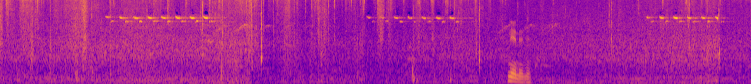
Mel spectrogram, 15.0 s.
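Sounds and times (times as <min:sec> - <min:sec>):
footsteps and scuffing: 0:00.0 - 0:13.0
songbird singing high notes: 0:02.1 - 0:05.4, 0:07.4 - 0:09.5, 0:12.9 - 0:14.6.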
